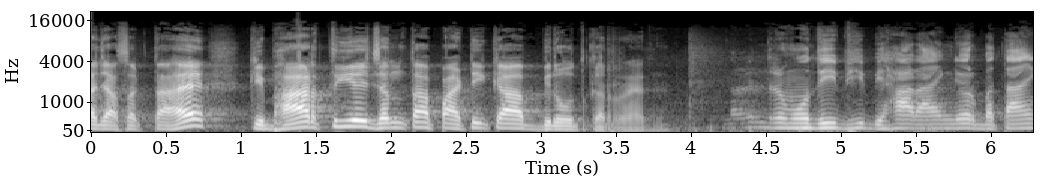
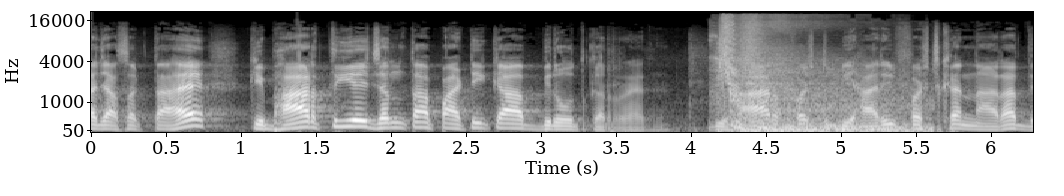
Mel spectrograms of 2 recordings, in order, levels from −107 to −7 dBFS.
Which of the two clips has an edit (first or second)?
second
